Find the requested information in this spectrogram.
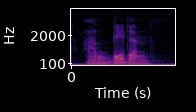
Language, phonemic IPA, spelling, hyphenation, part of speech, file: Dutch, /aːmˈbɪdə(n)/, aanbidden, aan‧bid‧den, verb, Nl-aanbidden.ogg
- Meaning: 1. to worship 2. to adore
